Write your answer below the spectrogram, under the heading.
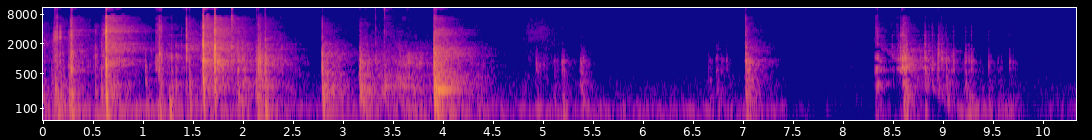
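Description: Clear plastic Blu-ray case being handled: a quick run of plastic clicks and rattles as the disc is worked on its centre hub and the case is shut, a single click about seven seconds in, and a short burst of plastic handling near the end.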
